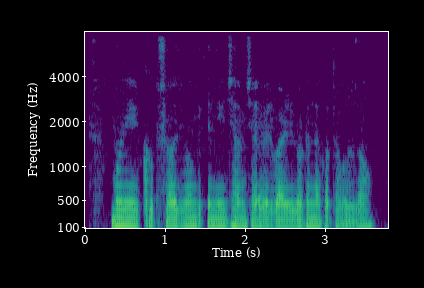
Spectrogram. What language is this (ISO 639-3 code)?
ben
